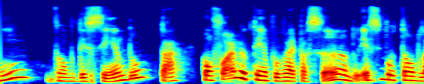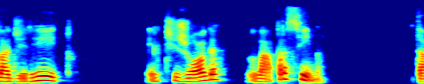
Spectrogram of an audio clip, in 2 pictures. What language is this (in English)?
Portuguese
